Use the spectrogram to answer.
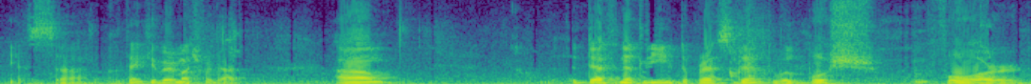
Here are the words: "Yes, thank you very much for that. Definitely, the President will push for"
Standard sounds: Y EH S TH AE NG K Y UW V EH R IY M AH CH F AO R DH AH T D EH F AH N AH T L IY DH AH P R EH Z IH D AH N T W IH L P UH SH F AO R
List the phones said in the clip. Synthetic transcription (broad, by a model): Y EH S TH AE NG K Y UW V EH R IY M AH CH F AO R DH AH T D EH F AH N AH T L IY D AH P R EH S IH D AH N T W IH L P UH SH F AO R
